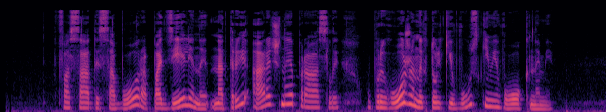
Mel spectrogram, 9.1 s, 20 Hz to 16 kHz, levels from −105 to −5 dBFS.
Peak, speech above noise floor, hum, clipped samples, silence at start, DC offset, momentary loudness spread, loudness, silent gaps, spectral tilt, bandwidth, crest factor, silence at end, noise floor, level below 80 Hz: -30 dBFS; 31 dB; none; under 0.1%; 0.9 s; under 0.1%; 9 LU; -47 LUFS; none; -4.5 dB/octave; 11.5 kHz; 18 dB; 0.2 s; -78 dBFS; -76 dBFS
